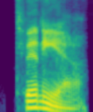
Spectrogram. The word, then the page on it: tinea: American English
